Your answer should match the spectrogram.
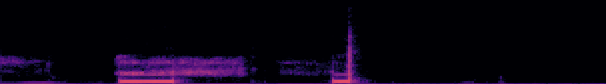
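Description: Two faint electronic telephone beeps: a short steady tone, then a briefer blip of the same pitch about three quarters of a second later, as one call is ended and the next is put through on the phone line.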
